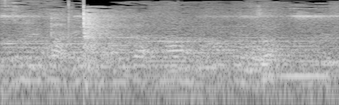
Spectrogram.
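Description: Small scissors snipping through folded paper, with one sharp snip about half a second in.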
